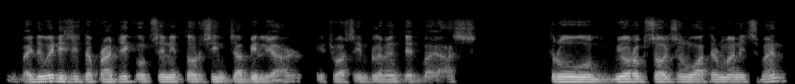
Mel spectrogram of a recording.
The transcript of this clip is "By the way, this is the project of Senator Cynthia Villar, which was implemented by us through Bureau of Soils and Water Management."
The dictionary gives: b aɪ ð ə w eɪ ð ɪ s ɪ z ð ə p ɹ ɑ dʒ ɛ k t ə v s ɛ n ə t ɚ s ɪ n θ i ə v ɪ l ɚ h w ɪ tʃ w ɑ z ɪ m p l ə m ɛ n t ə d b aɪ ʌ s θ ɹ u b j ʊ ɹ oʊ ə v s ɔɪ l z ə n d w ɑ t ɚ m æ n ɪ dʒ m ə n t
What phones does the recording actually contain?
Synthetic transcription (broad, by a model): b aɪ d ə w eɪ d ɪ s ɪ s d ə p ɹ ɑ dʒ ɛ k t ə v s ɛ n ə t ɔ s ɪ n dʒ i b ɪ l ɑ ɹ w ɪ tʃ w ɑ s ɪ m p l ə m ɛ n t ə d b aɪ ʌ s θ ɹ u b j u ɹ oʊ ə p s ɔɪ l s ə n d w ɑ t ɚ m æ n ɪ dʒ m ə n t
